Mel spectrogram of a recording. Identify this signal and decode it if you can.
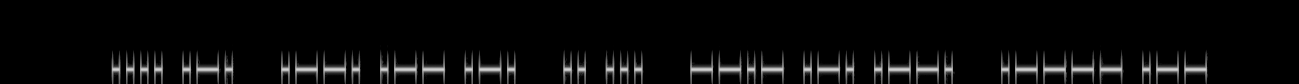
Morse code, heard as a keyed tone, about 17 wpm, 700 Hz. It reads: HR PWR IS QRP 1W
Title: Common QSO Phrases 17wpm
